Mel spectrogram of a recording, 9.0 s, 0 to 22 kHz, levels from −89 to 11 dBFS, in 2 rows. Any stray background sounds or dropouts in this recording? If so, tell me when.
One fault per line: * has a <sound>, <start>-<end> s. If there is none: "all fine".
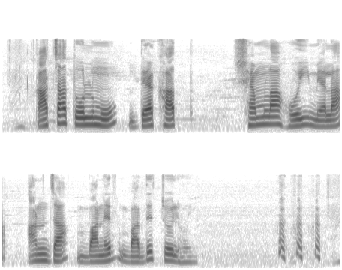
* has a laugh, 8.2-8.8 s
